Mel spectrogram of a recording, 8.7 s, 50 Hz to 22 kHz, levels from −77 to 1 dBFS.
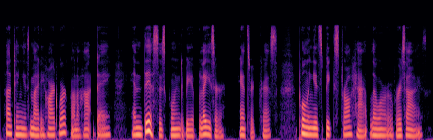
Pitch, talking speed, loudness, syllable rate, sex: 150 Hz, 195 wpm, -21 LUFS, 4.8 syllables/s, female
